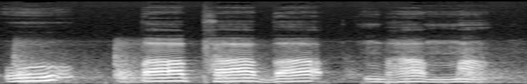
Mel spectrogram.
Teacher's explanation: ओष्ठ, उ, प, फ, ब, भ, म, जब इन वर्णों का उच्चारण करते हैं तो हमारे दोनों ओठ आपस में स्पर्श करते हैं तो इन वर्णों का उच्चारण स्थान ओष्ठ होगा।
